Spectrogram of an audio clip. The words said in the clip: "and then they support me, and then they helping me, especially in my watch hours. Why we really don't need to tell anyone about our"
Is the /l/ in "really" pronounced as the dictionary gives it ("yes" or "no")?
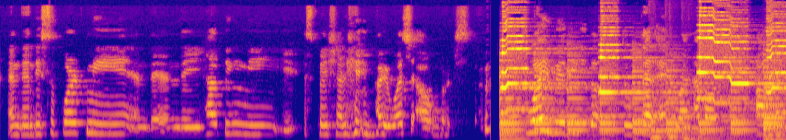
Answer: no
